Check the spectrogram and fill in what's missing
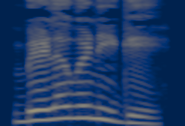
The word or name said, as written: ಬೆಳವಣಿಗೆ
